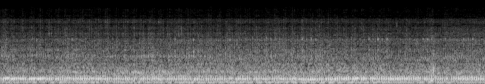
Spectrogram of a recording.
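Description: Small boat's outboard motor running at a steady speed, an even drone that holds without change.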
